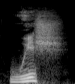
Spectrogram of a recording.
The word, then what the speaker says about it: Wishan: one's a little old, pronounced Wishan, like fish on.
